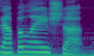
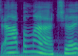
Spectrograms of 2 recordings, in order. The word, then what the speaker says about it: Appalachia: This is Appalachia, or pronounced Appalachia if your kin live here, known for its natural beauty, its hollers, and its struggles.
